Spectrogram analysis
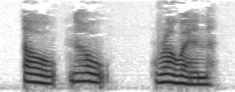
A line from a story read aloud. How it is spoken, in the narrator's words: Carnelian groans as he sees what I'm doing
